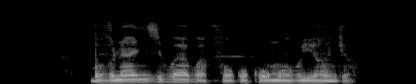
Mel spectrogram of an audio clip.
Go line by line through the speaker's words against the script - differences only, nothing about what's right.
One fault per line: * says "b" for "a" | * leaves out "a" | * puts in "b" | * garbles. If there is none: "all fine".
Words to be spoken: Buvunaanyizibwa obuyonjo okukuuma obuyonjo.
* says "bwaffe" for "obuyonjo"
